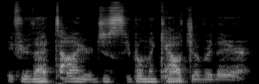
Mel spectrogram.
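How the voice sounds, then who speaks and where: A man's voice: medium pitch, level tone, moderate pace, creaky, a bit bright, slightly rough, exaggerated voice. A man voicing a stern, grumpy military captain with curt, cold replies in an audio fan fiction story.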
